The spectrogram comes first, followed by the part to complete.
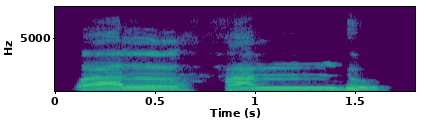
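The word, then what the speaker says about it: وَالْحَمْدُ: wa, alif, hadu, Alifnya itu tidak dibaca. Baca cepat. wa, alif, ha, alhamdu, Baiklah, kamu perhatikan itu hurufnya. Kamu perhatikan, kamu minta bantuan kepada huruf itu. Saya kasih tahu. Bacanya walhamdu. Silakan kamu ulang dari alhamdu.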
